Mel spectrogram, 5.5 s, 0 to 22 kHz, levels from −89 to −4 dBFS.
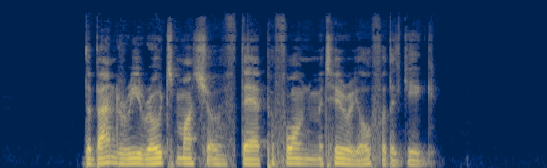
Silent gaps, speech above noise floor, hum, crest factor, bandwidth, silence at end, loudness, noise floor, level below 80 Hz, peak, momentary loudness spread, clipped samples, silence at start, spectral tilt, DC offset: none; 59 dB; none; 18 dB; 15 kHz; 1.15 s; -22 LUFS; -80 dBFS; -46 dBFS; -4 dBFS; 9 LU; under 0.1%; 0.85 s; -6 dB/octave; under 0.1%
